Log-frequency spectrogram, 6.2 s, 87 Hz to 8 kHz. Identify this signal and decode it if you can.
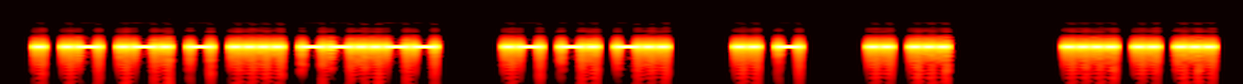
Morse code, heard as a keyed tone, about 34 wpm, 650 Hz. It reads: EARTH, AND IT IS HIS
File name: Book Two / 08-Chapter 8 - 34 WPM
